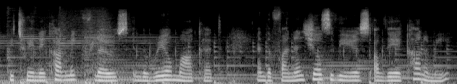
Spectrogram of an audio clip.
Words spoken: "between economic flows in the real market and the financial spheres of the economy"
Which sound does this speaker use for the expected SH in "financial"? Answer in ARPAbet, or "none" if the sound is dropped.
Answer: SH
